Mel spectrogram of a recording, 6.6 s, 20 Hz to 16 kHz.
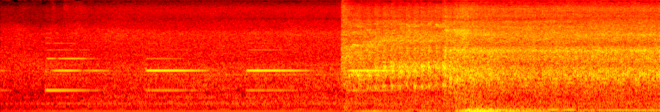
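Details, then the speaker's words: Ford 6.0 Powerstroke diesel after replacing cracked number 4 injector tip, hot restart after a few minutes off as head gasket check: chime, about a second of cranking, catches and settles to steady idle; healthy. "See if we got a hot nose start. So at this point, hillbilly head gasket test. Let's give it 5 minutes and see if it starts."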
